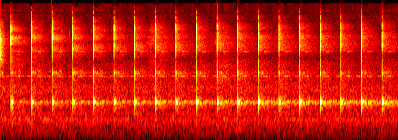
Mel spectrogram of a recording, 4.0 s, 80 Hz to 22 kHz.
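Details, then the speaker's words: Fotona 4D-type dual-wavelength Er:YAG plus Nd:YAG laser machine firing after the foot pedal is pressed to start a facial treatment demonstration: sharp, evenly spaced ticks at about 290 a minute, each with a brief tone, from pulsed laser firing. "okay when we are ready we need to click the start or the interface and then we need to press the foot pedal to start the treatment"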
